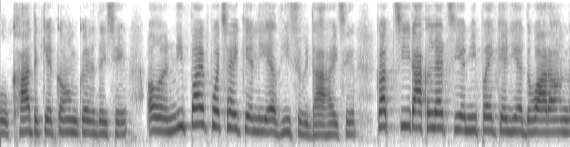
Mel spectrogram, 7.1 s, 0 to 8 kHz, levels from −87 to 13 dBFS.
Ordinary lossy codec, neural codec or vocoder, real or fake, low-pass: none; codec, 16 kHz, 1.1 kbps, Voila-Tokenizer; fake; none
